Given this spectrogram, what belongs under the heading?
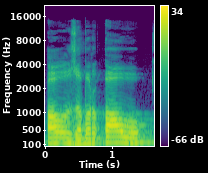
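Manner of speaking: "অও" held long as a rounded "ow"; common wrong reading. Shown as a demonstration. Teacher repeats the mistake for students, "অও" as "ow". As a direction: slowly chant the mistaken "অও", with no "aa" ending. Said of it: "এটা কিন্তু ভুল".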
